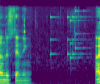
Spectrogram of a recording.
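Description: A short game menu chime rings out twice.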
